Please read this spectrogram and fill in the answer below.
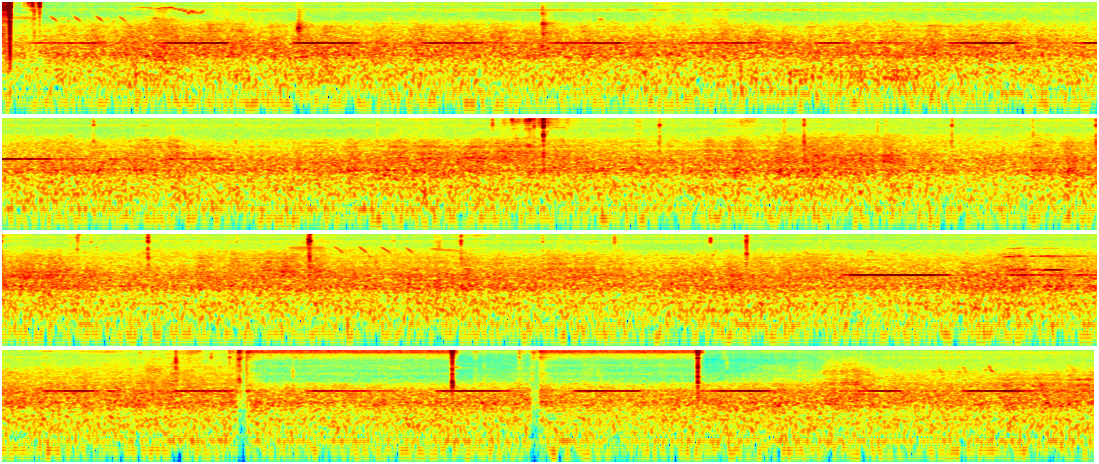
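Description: Steady low rumble of a distant doublestack freight train rolling across a steel truss bridge. A reversing alarm beeps evenly through the first third, stops, then starts again near the end.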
